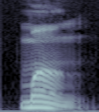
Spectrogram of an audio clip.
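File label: "meng4", Mandarin Chinese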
